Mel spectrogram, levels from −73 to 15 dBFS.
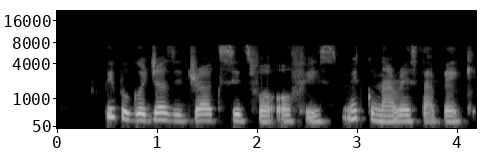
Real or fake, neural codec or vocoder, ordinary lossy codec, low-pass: real; none; none; 7.2 kHz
